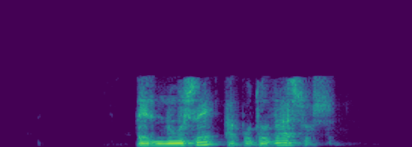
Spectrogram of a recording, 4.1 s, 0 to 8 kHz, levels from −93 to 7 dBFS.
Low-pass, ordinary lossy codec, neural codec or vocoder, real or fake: 7.2 kHz; AAC, 16 kbps; none; real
